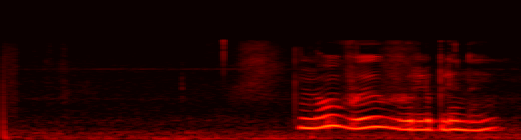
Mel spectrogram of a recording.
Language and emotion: Russian, sad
